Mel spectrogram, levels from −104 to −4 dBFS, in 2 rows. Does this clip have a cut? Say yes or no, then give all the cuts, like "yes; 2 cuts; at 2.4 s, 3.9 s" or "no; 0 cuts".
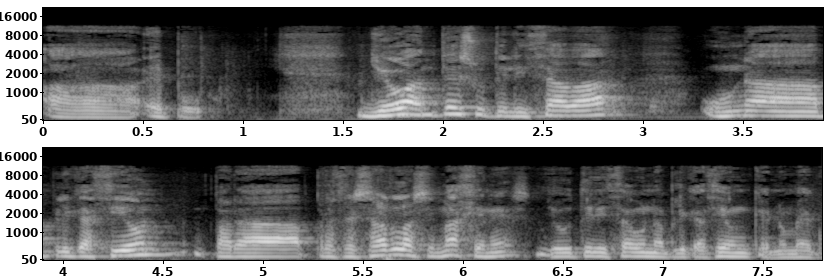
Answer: no; 0 cuts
